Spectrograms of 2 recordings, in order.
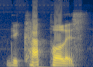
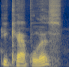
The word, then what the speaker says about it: Decapolis: and began to Proclaim in the their capitalists the capitalist that's right decapolis what Jesus had done for him and on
